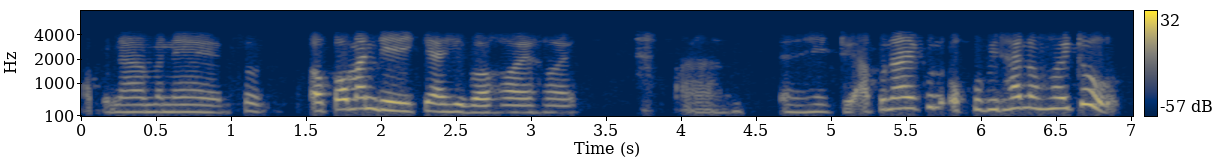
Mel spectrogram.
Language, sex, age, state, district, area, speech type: Assamese, female, 18-30, Assam, Sonitpur, rural, conversation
